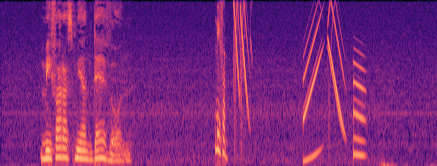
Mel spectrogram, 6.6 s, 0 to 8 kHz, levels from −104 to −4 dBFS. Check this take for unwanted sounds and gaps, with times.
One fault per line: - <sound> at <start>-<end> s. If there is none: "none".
- chirp at 3.2-3.8 s
- chirp at 4.5-5.5 s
